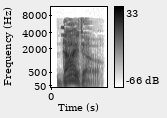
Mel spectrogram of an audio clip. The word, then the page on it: dido: British English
